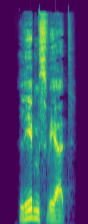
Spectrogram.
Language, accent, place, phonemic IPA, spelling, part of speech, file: German, Germany, Berlin, /ˈleːbn̩sˌveːɐ̯t/, lebenswert, adjective, De-lebenswert.ogg
- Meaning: worth living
